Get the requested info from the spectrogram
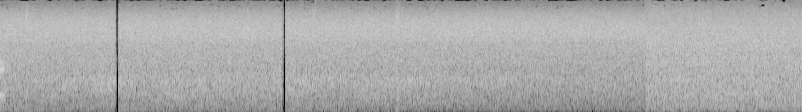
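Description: A stream's water rushing steadily, growing a little louder about six and a half seconds in.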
